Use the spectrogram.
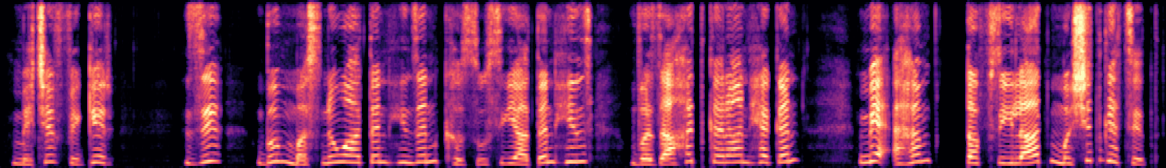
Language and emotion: Kashmiri, fearful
